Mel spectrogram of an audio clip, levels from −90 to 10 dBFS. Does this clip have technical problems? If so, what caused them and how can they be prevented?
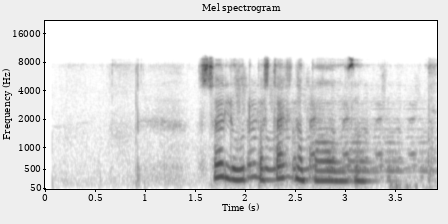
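Yes. From 1.75 s to the end there is feedback echo between two devices. A nearby device replays the call, and this microphone sends it back. Repeats come roughly every third of a second, about 11 dB below the speech. Using one device per room, or headphones, prevents it.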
